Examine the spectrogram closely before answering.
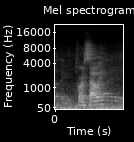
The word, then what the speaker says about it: Torricelli: you say that yes so how you would pronounce it tor Sally ok so an Italian scientist torricelli remember this last name ok you're going to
